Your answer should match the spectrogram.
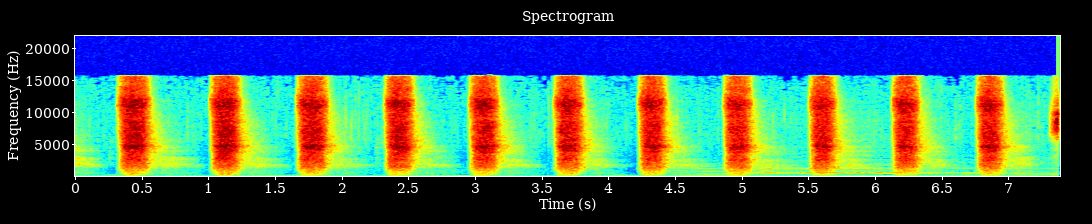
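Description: Forceful rhythmic exhalations in a spirotherapy breathing exercise, about eleven sharp breaths out at an even pace of roughly one every two-thirds of a second, close and clear, with faint tones in the background.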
